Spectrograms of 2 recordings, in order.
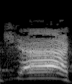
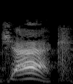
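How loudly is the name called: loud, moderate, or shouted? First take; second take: shouted; loud. First: The name is yelled at full volume. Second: The name is called out quite loudly. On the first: "I really yell it" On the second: "So I sort of call out quite loudly"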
